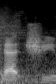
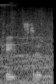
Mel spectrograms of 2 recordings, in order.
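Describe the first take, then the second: First: The name sounds like 'cat she'. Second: The name sounds like 'kate sith'. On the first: This is the official pronunciation. "it is pronounced Cat She" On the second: This is the habitual personal pronunciation. "I'm gonna call him Kate Sith forever"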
